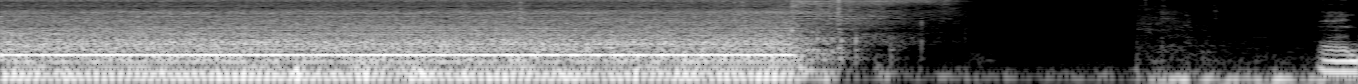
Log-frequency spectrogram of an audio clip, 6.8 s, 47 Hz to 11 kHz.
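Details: Air compressor restarted at about 20-27 psi after resealing a leaking fitting with thread paste: steady, even motor drone with a constant hum for four seconds, then it winds down and stops. Runs normally.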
